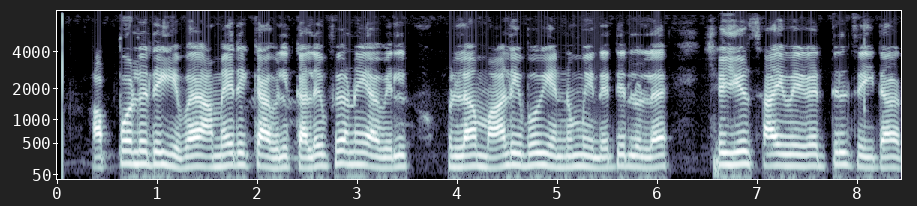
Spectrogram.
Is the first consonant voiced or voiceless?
voiceless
